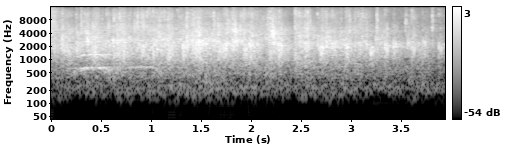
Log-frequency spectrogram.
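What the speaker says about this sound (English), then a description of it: "Oh, we got to clap a little louder than that." A meeting audience claps steadily and fairly loudly after a dance team's performance, the dense applause holding even throughout and tapering only slightly at the end.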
